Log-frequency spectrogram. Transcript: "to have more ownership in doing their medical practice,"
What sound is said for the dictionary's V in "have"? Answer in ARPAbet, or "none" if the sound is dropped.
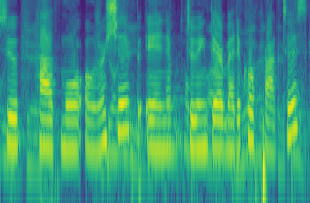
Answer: V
